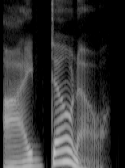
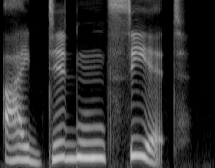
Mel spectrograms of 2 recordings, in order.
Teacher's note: The air stops abruptly after the n.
